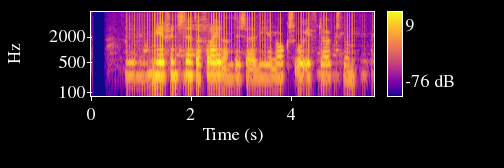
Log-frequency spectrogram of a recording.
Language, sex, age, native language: Icelandic, male, 11, Icelandic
